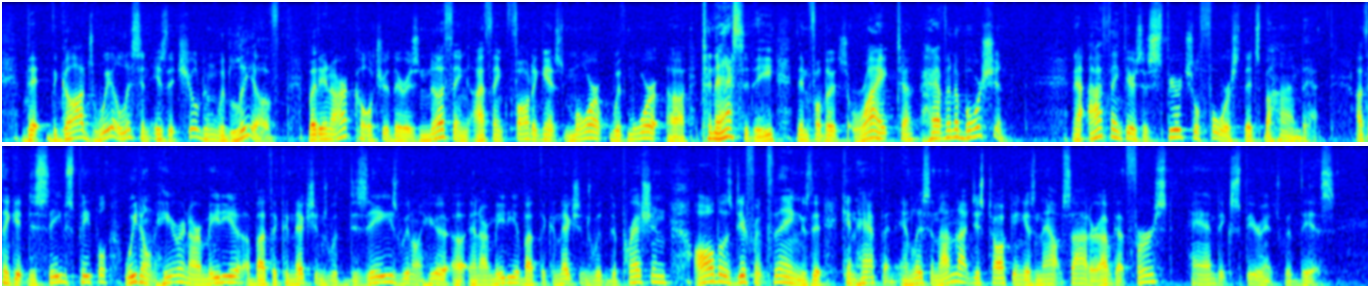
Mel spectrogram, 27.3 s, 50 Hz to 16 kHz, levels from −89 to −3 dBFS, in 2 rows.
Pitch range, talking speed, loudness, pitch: 110-150 Hz, 205 wpm, -31 LUFS, 125 Hz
